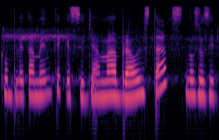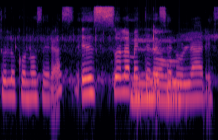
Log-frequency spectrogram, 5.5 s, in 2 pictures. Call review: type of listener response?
listening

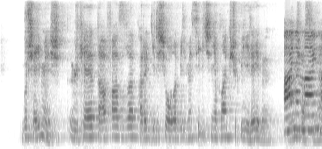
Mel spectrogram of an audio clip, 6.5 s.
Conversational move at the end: taking over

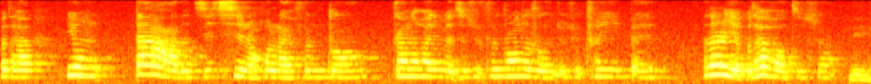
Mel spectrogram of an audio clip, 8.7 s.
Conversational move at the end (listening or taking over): taking over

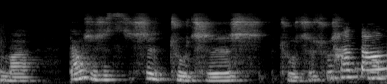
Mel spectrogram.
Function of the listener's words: taking over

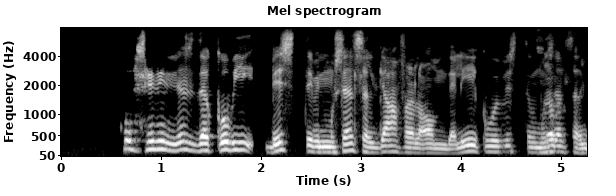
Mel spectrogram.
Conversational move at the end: taking over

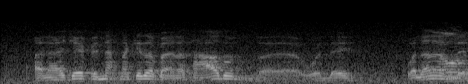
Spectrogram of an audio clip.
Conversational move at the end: taking over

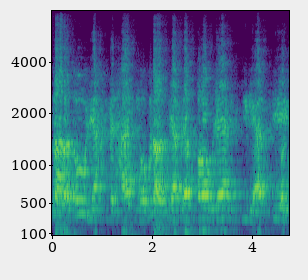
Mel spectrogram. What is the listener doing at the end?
taking over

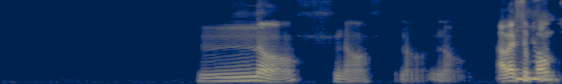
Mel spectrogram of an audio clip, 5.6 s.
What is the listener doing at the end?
listening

